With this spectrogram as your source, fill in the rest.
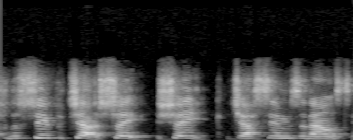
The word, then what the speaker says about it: Jassim: Sheikh Jassim's announced his name is pronounced Jassim, not Yassim.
